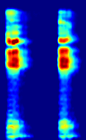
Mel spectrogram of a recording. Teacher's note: relaxei os lábios e ele é curto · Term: I curto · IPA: /ɪ/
